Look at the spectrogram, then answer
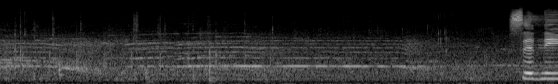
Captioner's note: audience applauding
